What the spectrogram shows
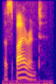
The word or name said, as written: aspirant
